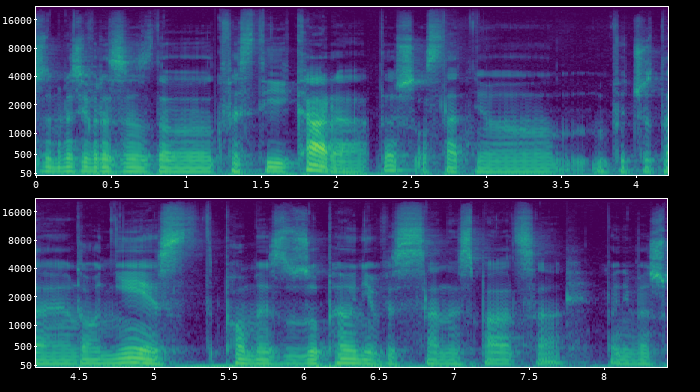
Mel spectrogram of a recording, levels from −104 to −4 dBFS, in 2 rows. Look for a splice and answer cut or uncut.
cut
